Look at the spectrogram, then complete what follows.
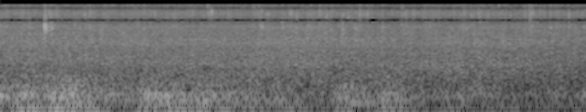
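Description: Heavy rain pouring down, a dense steady hiss, with a low rumble underneath that is strongest in the first two seconds and slowly eases.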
